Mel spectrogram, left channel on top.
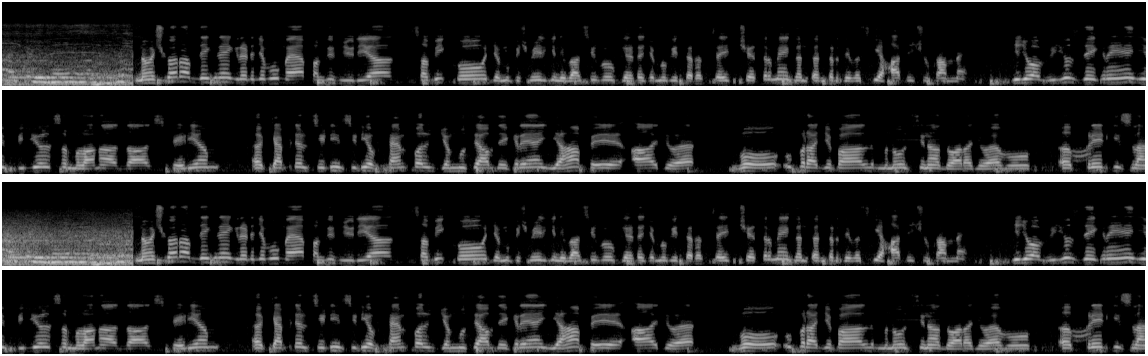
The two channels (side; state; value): both; normal; correlation 0.97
